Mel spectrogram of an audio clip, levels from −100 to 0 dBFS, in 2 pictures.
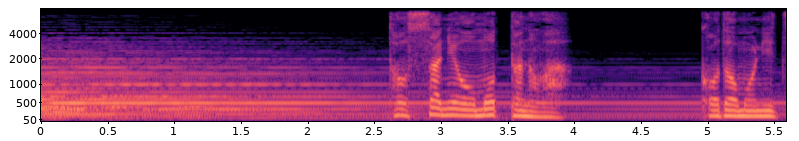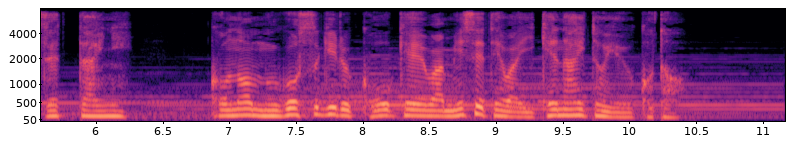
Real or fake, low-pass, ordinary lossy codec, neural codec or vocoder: real; 7.2 kHz; none; none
